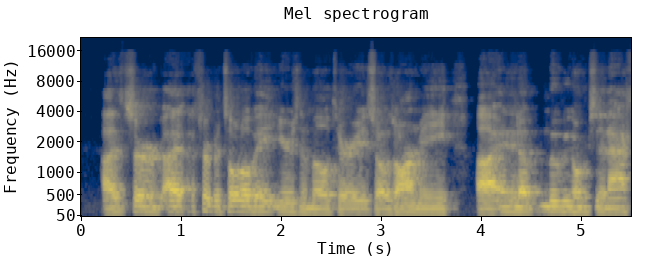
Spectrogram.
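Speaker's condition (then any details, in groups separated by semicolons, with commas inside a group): No condition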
